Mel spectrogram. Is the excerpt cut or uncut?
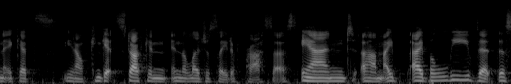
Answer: cut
